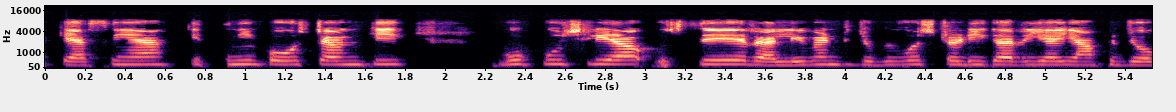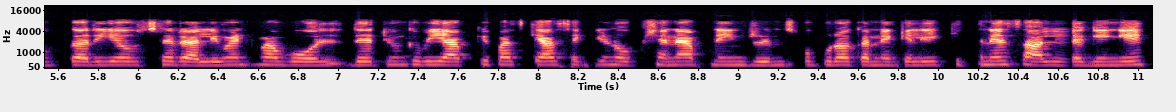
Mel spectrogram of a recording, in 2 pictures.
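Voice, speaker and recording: A woman's voice: on the high side, a bit bright, no echo. A woman sales trainer on a video call, explaining step by step and often checking in with the group. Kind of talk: online team training call.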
